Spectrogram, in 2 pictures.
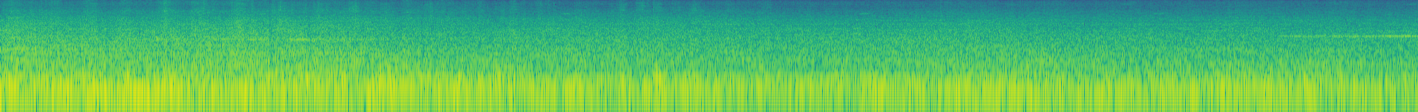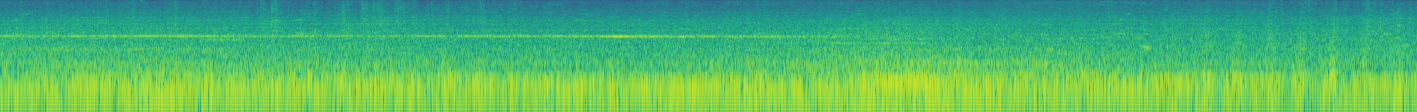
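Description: Loaded refrigerated boxcars of a freight train rolling past close by: a steady rumble and clatter of steel wheels on rail. A thin high squeal is held for several seconds around the middle.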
